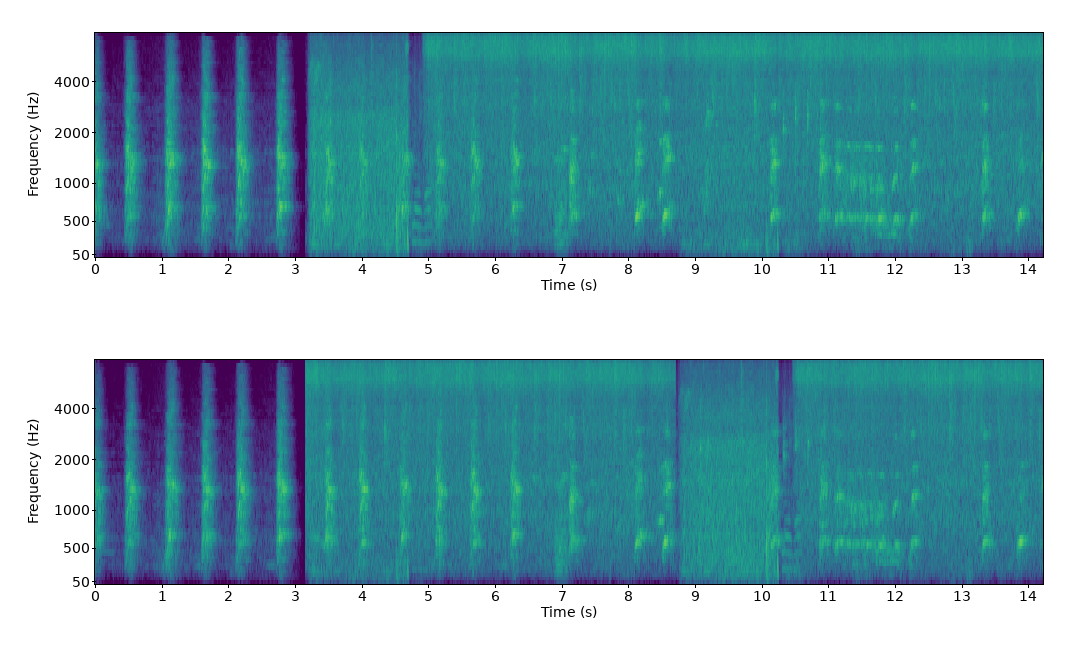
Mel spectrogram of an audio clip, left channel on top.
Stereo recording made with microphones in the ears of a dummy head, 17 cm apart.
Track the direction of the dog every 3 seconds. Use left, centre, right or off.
left, right, centre, left, left.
